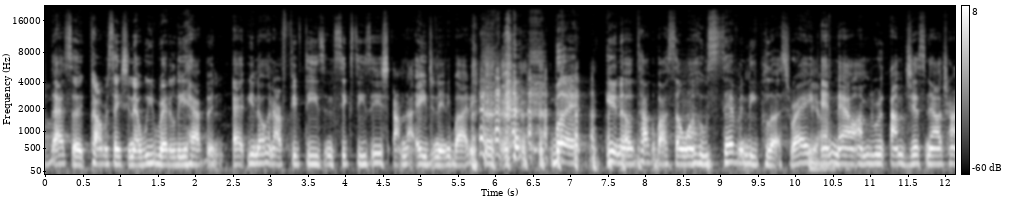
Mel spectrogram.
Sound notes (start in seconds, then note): 5.6 all laughing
